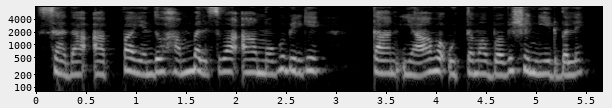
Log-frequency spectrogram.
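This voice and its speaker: A woman reading a family drama story aloud in a steady, emotive way. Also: medium pitch, breathy edge.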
